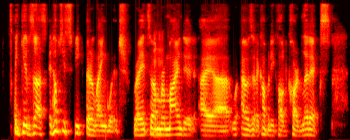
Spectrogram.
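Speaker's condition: No condition

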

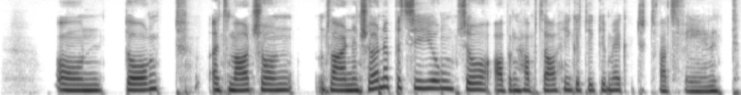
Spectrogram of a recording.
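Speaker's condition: Deafness, congenital; lip reading

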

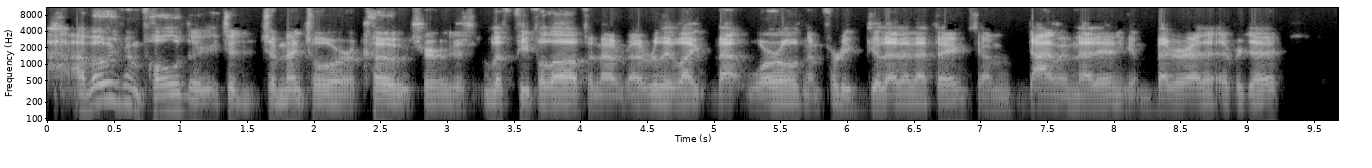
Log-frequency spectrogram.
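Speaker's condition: Cleft palate, severe

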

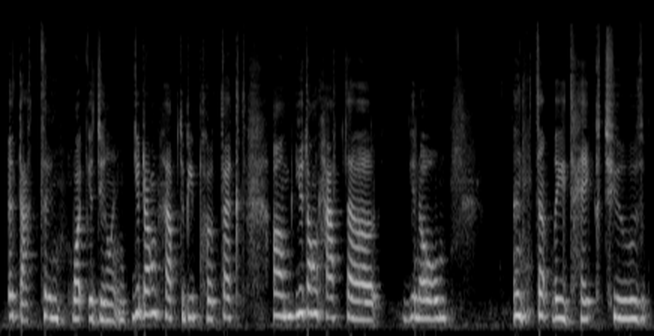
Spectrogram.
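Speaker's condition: Deafness; relies on lip reading

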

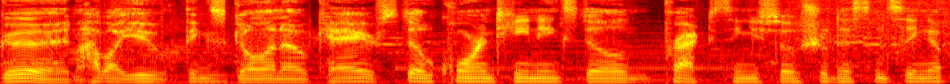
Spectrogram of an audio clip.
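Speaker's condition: No condition

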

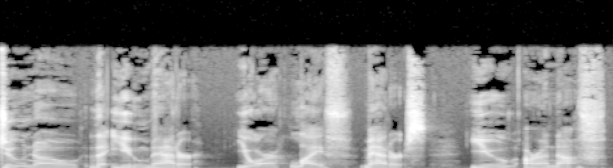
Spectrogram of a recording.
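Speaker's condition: No condition

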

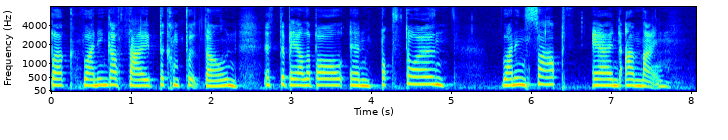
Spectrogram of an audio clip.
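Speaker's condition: Deafness; speaks with own voice

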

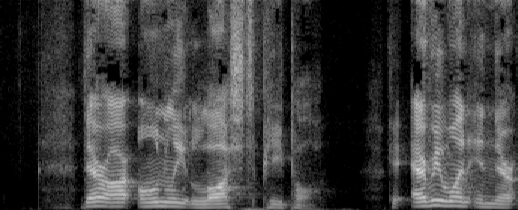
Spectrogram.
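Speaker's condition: No condition

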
